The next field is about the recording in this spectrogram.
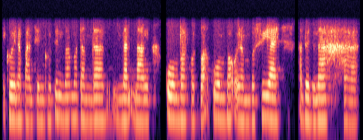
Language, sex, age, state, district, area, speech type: Manipuri, female, 45-60, Manipur, Churachandpur, rural, conversation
